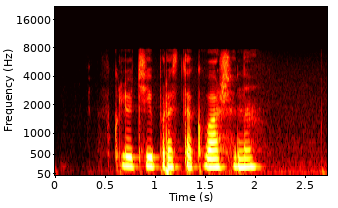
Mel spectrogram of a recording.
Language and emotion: Russian, neutral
